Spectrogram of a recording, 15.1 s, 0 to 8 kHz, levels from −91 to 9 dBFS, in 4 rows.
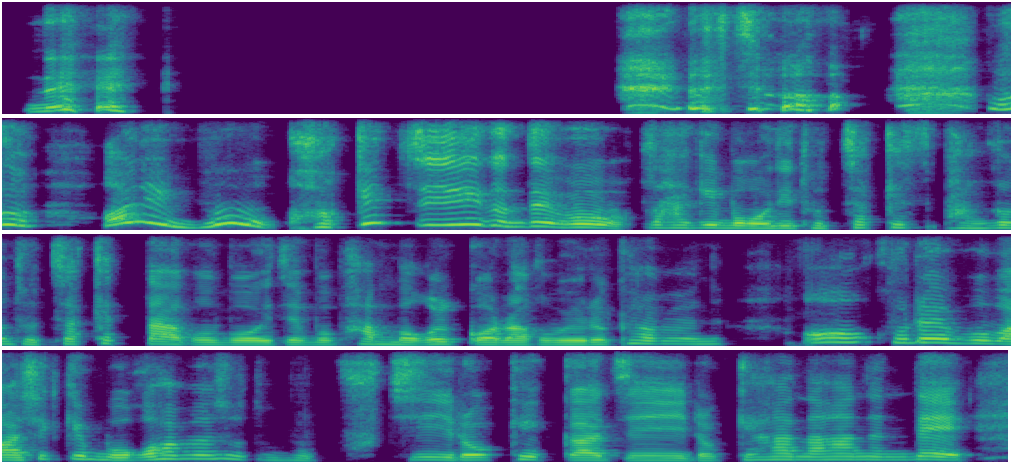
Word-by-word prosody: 네. - - +2 2.3
그쵸. 425 -2 +3 0.9
뭐 380 -3 +2 0.2
아니 460 - +4
뭐 475 +1 +3
갔겠지. 430 -4 +4
근데 300 -3 +4
뭐 230 -2 +3
자기 200 -1 -2
뭐 175 -2 +2
'어디 165 +1 +2
도착했어 200 +6 -6
방금 180 +2 -5
도착했다,'고, 175 -1 -3
뭐 145 -1 +1
'이제 145 +2 -3
뭐 145 - -7
밥 170 +3 -4
먹을 165 +4 -1
거.'라고. 145 -1 0
뭐 140 - 0
이렇게 155 +9 -2
하면 190 -3 -6 0.3
'어, 300 +2 +1
그래. 280 -1 +3
뭐 225 -4 -4
맛있게 190 +7 0
먹어.' 190 -1 0
하면서도 255 -6 -4
뭐 155 -3 -15
굳이 195 0 -5
이렇게까지 175 -3 -1
이렇게 150 +5 -7
하나 210 0 -2
하는데 215 +4 +1
200 Hz, 295 characters per minute, -15 LUFS, 165-255 Hz, 2.3 s, 아니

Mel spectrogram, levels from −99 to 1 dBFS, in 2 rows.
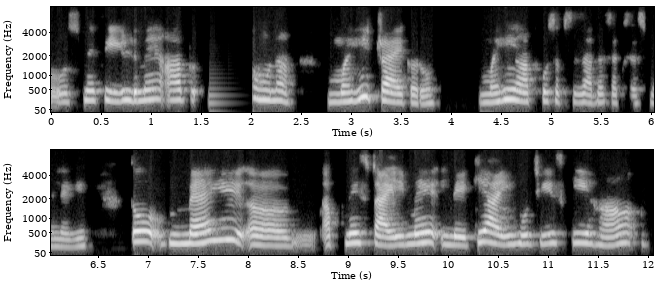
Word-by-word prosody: उसमें 235 +3 -3
फ़ील्ड 230 -1 0
में 255 +2 0
आप 245 0 -1 0.7
हो 250 -2 +1
ना, 235 - 0 0.5
वहीं 215 +10 +1
ट्राई 210 -4 +4
करो, 170 -1 -3 0.5
वहीं 215 +7 +1
आपको 210 +1 -3
सबसे 215 -2 -10
ज़्यादा 190 0 -5
सक्सेस 175 -2 -12
मिलेगी। 170 0 -8 0.5
तो 275 - +7 0.5
मैं 240 +3 +6
ये 315 -3 +2
अ, 210 - +1 0.7
अपने 240 +4 +1
स्टाइल 205 -3 +3
में 235 - +4 0.3
लेके 195 +8 +2
आई 210 -3 +3
हूँ 220 0 -1
चीज़, 240 +3 -5
कि 245 0 -1
हाँ, 230 +7 -1
220 Hz, 140 wpm, -20 LUFS, 195-245 Hz, 0.7 s, तो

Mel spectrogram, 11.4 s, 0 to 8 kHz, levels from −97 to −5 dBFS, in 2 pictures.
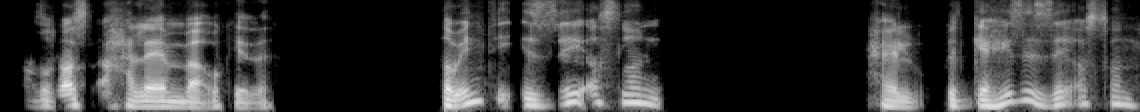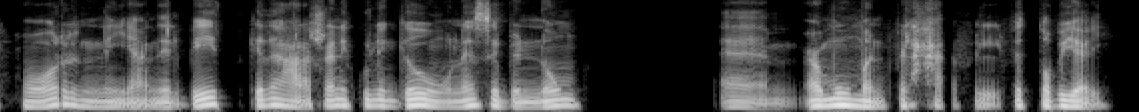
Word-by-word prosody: أضغاث - - +3
أحلام 100 -1 +5
بقى 90 -1 +4
وكده. 90 -4 -5 0.8
طب - - +8
أنتِ 195 +3 +2
إزاي 130 +11 +1
أصلًا 170 -5 -1 1.0
حلو. 95 -4 +1
بتجهّزي 115 - +2
إزاي 135 +1 0
أصلًا 145 -2 -5
حوار 120 +7 0
إن 100 -5 -4
يعني 95 -2 -4
البيت 125 +9 0
كده، 120 +3 +1
علشان 110 +2 -1
يكون 115 0 -3
الجو 115 +3 +3
مناسب 110 -1 -1
للنوم، 100 +6 -1 0.7
آمم 80 -9 -9
عمومًا 110 0 +4
في - - -16
الح - - -2
في - - -17
ال - - -8
في - - -10
الطبيعي؟ 110 0 0
110 Hz, 160 wpm, -25 LUFS, 100-125 Hz, 1.0 s, طب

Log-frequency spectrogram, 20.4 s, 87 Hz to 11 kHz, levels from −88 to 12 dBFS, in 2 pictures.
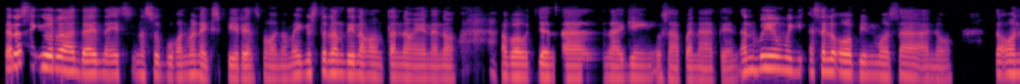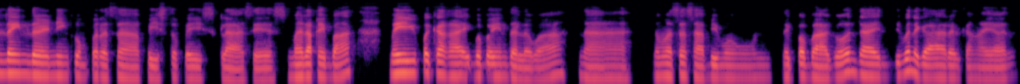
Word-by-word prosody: Pero 260 +3 +6
siguro 230 -4 +7
dahil 165 -2 +4
naes 155 0 -2
nasubukan 145 -2 -3
mo, 155 - -3
na-experience 125 -3 -1
mo 125 - -3
'no, 125 - -7
may 150 +3 -1
gusto 165 +1 0
lang 165 -1 +3
din 155 -1 +3
akong 140 -1 -1
tanungin 130 -2 -2
ano, 125 0 -3 0.5
about 140 -1 +2
diyan 135 -2 +3
sa 130 -1 0 0.2
naging 130 0 -3
usapan 120 -1 -4
natin. 110 0 -5
Ano 200 +3 0
ba - - +9
yung 220 -1 +6
magi 195 -2 -1
ah, 170 - -5
saloobin 165 -5 +3
mo 145 -1 -2
sa 140 -1 -2
ano, 120 0 -10 0.4
sa 160 -1 -1
online 165 0 +3
learning 145 -1 +2
kumpara 140 -2 -3
sa 125 -2 -3
face 120 -2 -4
to 135 - -9
face 120 -2 -4
classes? 110 0 -4
Malaki 140 +1 +3
ba 140 +4 +1 0.4
may 165 +1 +4
pagkakaiba 145 -3 +2
ba 145 - +1
yung 140 0 -2
dalawa 125 +4 -3 0.2
na 125 -3 -4 0.6
na 140 - -8
masasabi 140 -2 -2
mong 130 0 -9
nagpabago 135 +2 +1
dahil 140 -5 0
'di - - -8
ba 185 - +2
nag-aaral 130 -6 0
ka 125 - -7
ngayon? 120 0 -5
140 Hz, 170 wpm, -24 LUFS, 125-155 Hz, 0.6 s, ba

